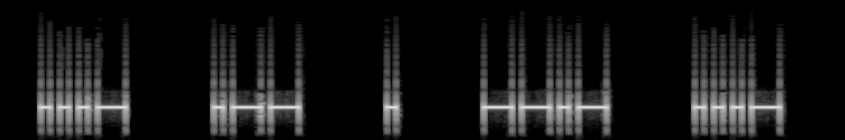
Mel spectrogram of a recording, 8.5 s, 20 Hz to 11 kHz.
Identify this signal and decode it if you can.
Morse code, heard as a keyed tone, about 13 wpm, spaced as for 7 wpm, 800 Hz. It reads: VWEQV
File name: LEZIONI / 5 LBVC / 5 LBV ws 12wpm 3015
